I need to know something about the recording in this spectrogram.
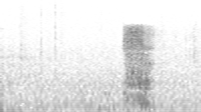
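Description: One short voice-like burst, about a third of a second long, a little over a second in, over faint background noise. It is typical of a voice breaking up over a video-call link that is cutting in and out.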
